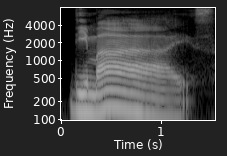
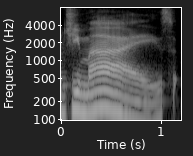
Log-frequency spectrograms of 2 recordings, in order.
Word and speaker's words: demais: In Portuguese, we have an expression, demais or demais, depending where you are from, the pronunciation is different. And some people, even like in Rio de Janeiro in Brazil, they say demais.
